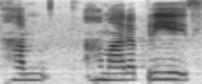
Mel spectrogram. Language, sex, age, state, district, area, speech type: Hindi, female, 18-30, Madhya Pradesh, Narsinghpur, urban, spontaneous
